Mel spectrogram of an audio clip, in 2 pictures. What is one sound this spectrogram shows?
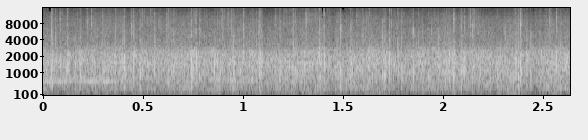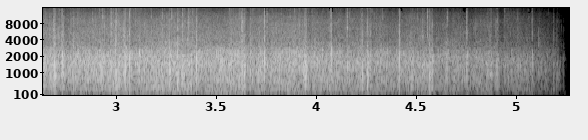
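An audience claps and cheers loudly in a large hall, fading toward the end.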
